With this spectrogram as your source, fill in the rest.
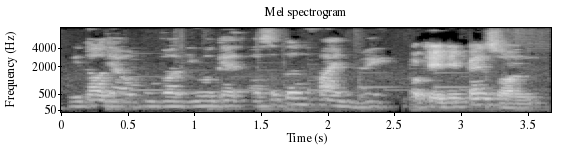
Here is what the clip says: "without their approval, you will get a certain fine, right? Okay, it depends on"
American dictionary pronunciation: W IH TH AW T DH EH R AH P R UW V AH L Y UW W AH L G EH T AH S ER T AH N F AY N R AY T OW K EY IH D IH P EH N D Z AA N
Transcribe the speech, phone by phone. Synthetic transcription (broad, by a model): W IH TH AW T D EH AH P UW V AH N Y UW W AH L G EH T AH S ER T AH N F AY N W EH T OW K EY D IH P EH N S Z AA N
